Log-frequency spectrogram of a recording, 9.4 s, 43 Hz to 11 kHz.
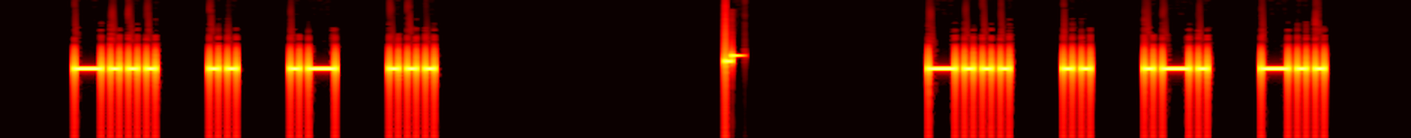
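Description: Morse code tones at 20 words per minute spelling out a word, from a lesson practising the letter B: crisp, steady mid-pitched beeps in quick runs of dots and dashes, sounded twice with a pause between that holds one brief soft pop.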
